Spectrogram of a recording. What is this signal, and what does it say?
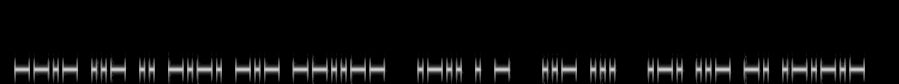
Morse code, heard as a keyed tone, about 25 wpm, 700 Hz. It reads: QUICK, LET US RUN.
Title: Sentences from Top 1000 Words - Review Part 1 - 25wpm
